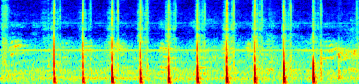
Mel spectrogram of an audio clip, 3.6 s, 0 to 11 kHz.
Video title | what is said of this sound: Elizabethtown KY / Hardin Co. 12- 7- 2020 | that thud that's how you know it's done because it sounds hollow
